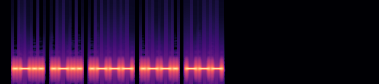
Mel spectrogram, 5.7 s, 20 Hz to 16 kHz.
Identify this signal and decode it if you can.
Morse code, heard as a keyed tone, about 25 wpm, 700 Hz. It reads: LLJPO
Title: Code Groups - 5 Letters - 25wpm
